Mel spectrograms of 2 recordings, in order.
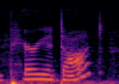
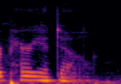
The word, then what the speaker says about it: peridot: But it's called, people pronounce it differently depending on where you live, but it's called a peridot or a peridot. Probably in French, it's a peridot.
